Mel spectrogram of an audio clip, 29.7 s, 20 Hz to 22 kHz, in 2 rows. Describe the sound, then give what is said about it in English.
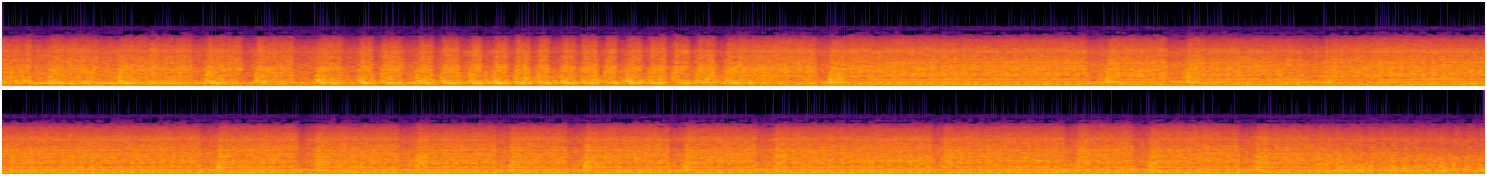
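A big 425-horsepower Liberty aircraft engine runs loud, a steady rough rumble with rapid pulsing firing beats that shift slightly as it warms up, with no voices over it. “There, now she's warming up.”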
